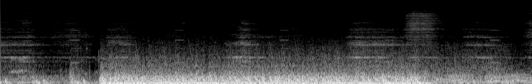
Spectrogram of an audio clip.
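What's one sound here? A creature screeches loudly.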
